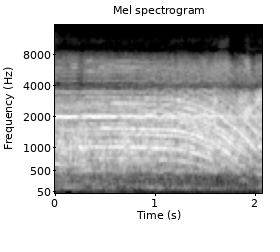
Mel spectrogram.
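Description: Pop song music with one long held, voice-like note that slides down in pitch in the second half.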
